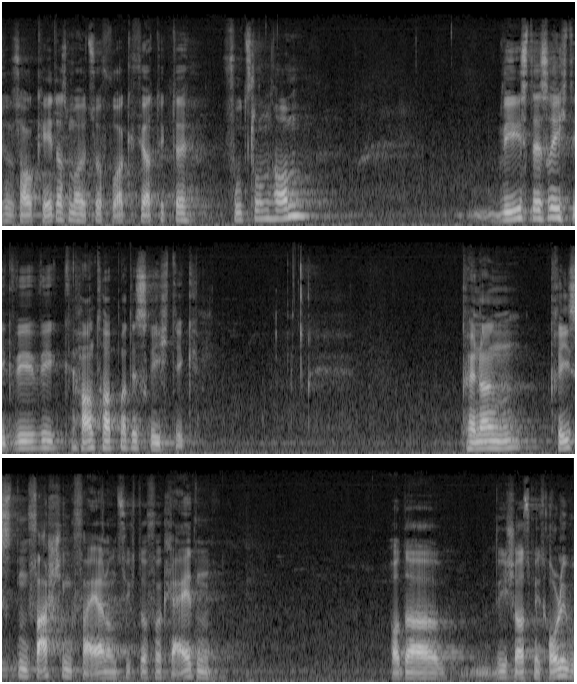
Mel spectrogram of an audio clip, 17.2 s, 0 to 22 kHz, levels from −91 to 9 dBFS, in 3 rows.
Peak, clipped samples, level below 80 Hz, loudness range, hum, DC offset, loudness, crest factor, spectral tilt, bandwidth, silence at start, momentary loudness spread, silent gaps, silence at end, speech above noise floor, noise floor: -6 dBFS; under 0.1%; -58 dBFS; 6 LU; none; under 0.1%; -26 LUFS; 22 dB; -4 dB/octave; 17 kHz; 0 s; 17 LU; none; 0 s; 27 dB; -52 dBFS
